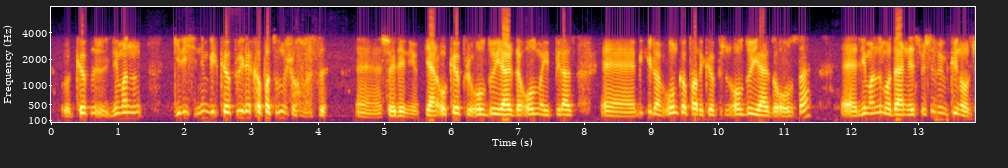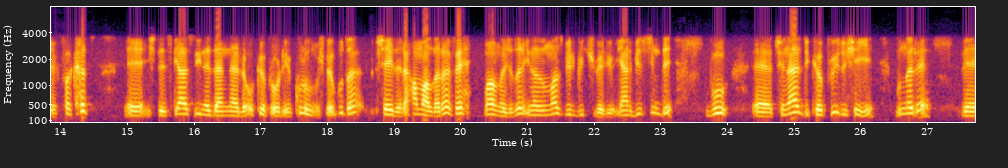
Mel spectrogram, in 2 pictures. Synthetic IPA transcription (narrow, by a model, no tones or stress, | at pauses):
cʰøpɾy̰lʲimanɯn | ɟiɾiʃininbiɾcʰøpɾyjlʲɛkʰapʰat̪ʰɯlˠmɯʃo̞lˠmasɯ | ɯsø̞jlʲe̞nijo̞jaːnḭʔo̞cʰø̞pɾyʔo̞lˠd̪uːjæɾd̪ɛʔo̞lˠmajɯp̚biɾaz̥ | bicʰylʲoʔonkʰapʰanˠɯcʰø̞pɾysno̞lˠd̪uːjæɾd̪ɛʔo̞lˠsa | lʲimanɯnmo̞d̪æɾnɛsmesimymcʰyno̞lˠad͡ʒakfakʰat̪ | ɛḭʃt̪ʰɛsijaːsiːne̞d̪ænlʲæɾlʲɛʔo̞̰cʰø̞pɾɛ̰o̞ɾa̰jakʰuɾulˠmṵʃvɛ̰bud̪aʃe̞jlʲe̞ɾɛ̰ɦamalˠːaɾavɛ | mavnˠad͡ʒɯlˠaɾa̰ʔḭnanɯlˠmazbiɾɟyt͡ʃve̞ɾijo̞̰jʔa̰ːnibiz̥ʃimd̪ɪbuɛt̪ʰynælʲd̪ycʰø̞pɾyjd̪uʃe̞jibunlˠaɾɯ | ɛ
